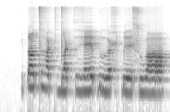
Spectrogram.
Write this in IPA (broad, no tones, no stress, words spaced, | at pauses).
ɗitˤɦʉk dˤuk ɦɛɓuːħɓɘːs wɑ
